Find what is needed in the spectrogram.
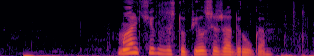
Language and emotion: Russian, neutral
